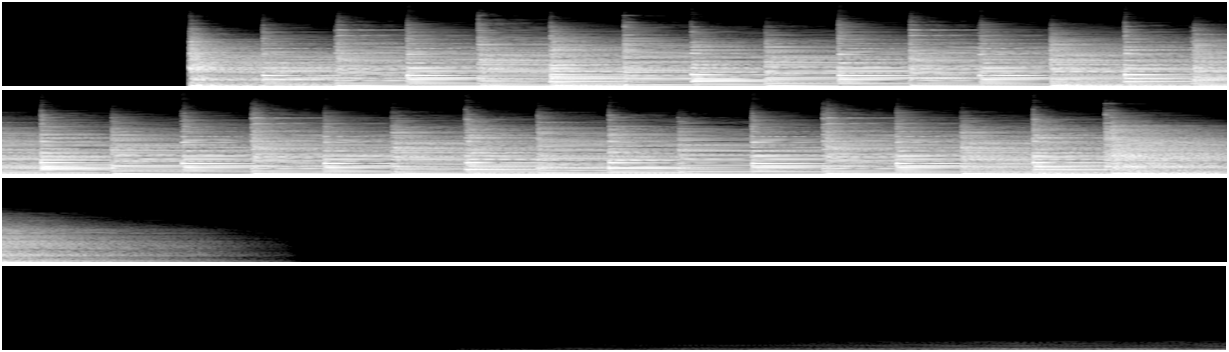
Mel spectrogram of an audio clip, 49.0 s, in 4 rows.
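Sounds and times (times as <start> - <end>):
mini grand piano: 1.9 - 26.8.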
